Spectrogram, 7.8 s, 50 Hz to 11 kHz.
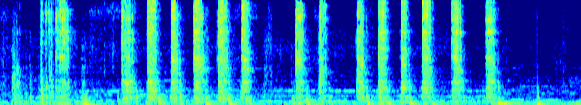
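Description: Ratchet wrench tightening a steering ball joint on a Citroën C3 during clutch replacement: a long run of repeated sharp clicking bursts in steady rhythm, close and moderately loud, with no talk.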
